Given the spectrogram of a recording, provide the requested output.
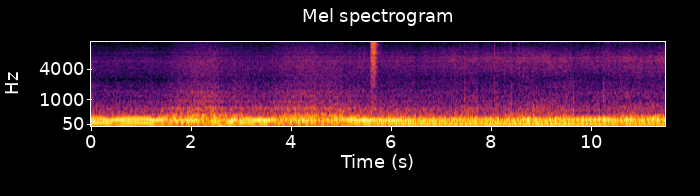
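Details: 2007 Nissan Xterra engine running, hood open, after replacing the fan clutch (old one was bad): heavy steady low drone and deep hum, loud like an 18-wheeler, unchanged by the new clutch; source still unidentified. Loud roaring noise.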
